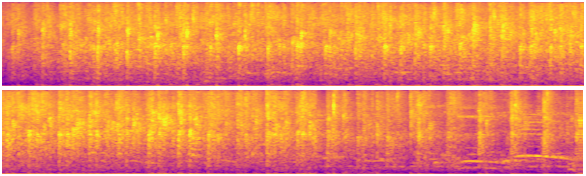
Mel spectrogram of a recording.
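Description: Sustained audience applause, a dense, steady wash of many hands clapping at once, holding an even loudness for the whole stretch with no talking over it.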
